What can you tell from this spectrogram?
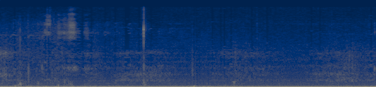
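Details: Only low rumbling and scattered clicks and handling noises are heard, with no clear animal voice. Nothing stands out as a call or song.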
